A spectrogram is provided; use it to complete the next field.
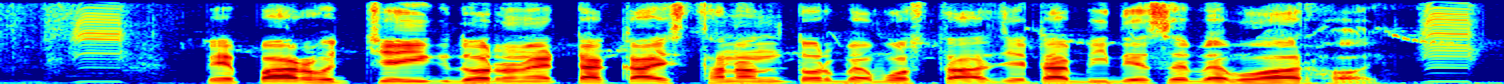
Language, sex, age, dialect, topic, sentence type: Bengali, male, 18-24, Western, banking, statement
